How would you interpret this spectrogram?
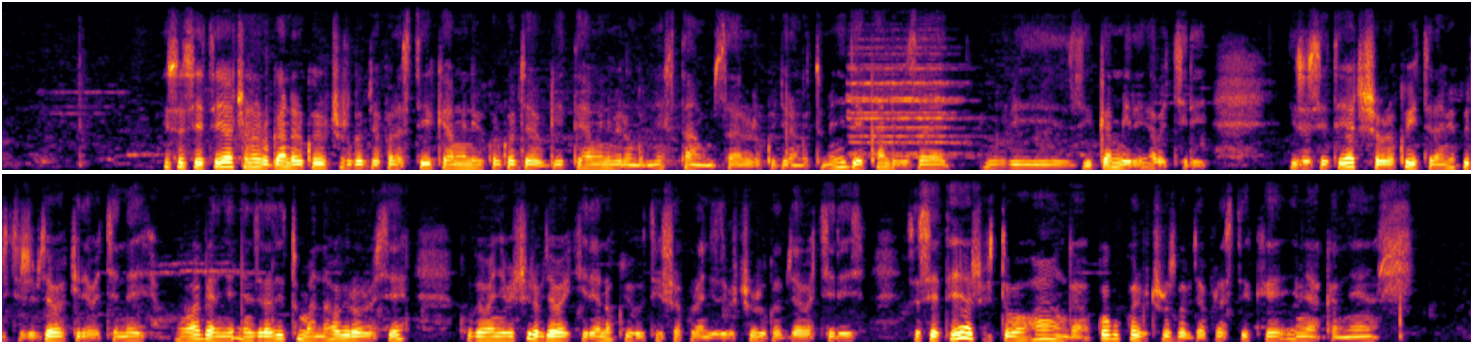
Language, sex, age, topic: Kinyarwanda, female, 36-49, education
